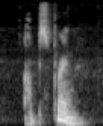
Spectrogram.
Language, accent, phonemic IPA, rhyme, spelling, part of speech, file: English, Southern England, /ʌpˈspɹɪŋ/, -ɪŋ, upspring, verb, LL-Q1860 (eng)-upspring.wav
- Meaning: To spring up, rise up, originate, come into being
